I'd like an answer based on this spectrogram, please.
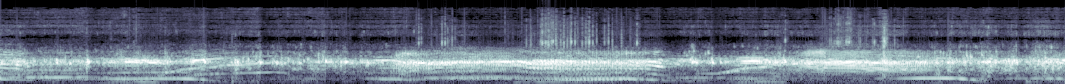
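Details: Humpback whale song recorded off Kihei, Maui, described as sounding like laughter: overlapping sliding moans and wavering tones around mid pitch, with rapid pulsed chuckling phrases and a low steady hum beneath.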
